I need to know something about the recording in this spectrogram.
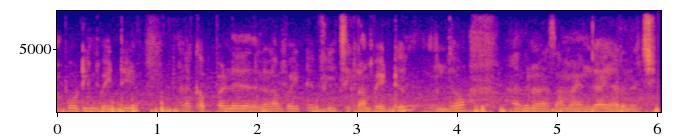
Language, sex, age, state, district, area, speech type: Tamil, female, 18-30, Tamil Nadu, Thoothukudi, rural, spontaneous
